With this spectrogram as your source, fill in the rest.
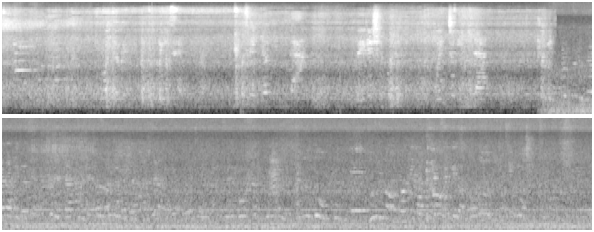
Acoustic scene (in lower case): subway train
